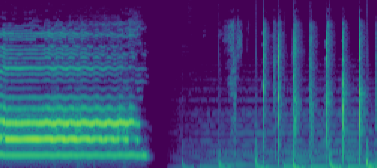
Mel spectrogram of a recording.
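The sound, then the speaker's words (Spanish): A sustained, harmonically rich musical note holds and then cuts off; after a short silence, sparse, uneven claps start up from a few people, growing a little denser toward the end. “Ahí, este, espero se hayan eh, escuchado los aplausos y ustedes también imagínenselo.”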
